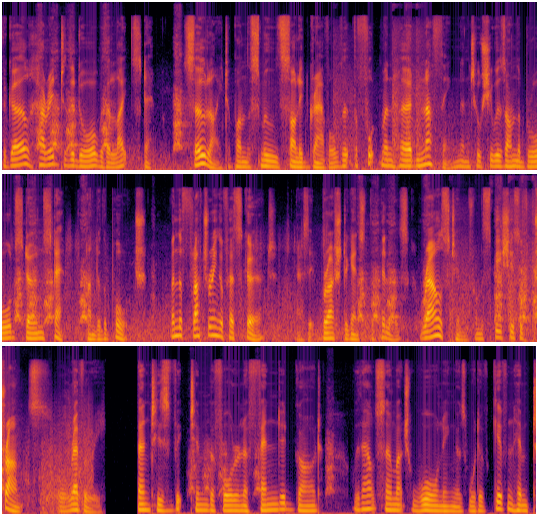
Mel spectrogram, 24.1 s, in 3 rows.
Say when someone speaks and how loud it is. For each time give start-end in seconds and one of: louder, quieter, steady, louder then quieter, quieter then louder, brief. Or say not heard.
0.0-24.0 steady.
